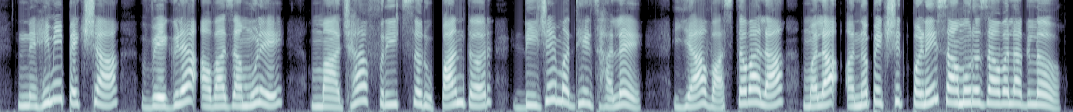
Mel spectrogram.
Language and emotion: Marathi, surprised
